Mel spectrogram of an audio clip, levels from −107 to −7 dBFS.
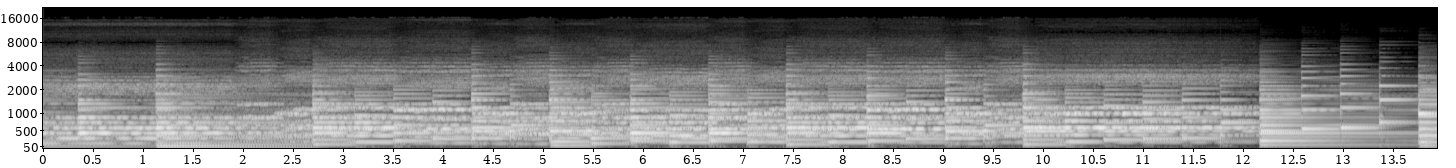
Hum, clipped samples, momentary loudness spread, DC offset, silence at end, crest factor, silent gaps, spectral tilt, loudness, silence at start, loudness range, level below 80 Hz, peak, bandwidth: none; under 0.1%; 5 LU; under 0.1%; 0 s; 16 dB; none; -7.5 dB/octave; -22 LUFS; 0 s; 2 LU; -44 dBFS; -6 dBFS; 8 kHz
